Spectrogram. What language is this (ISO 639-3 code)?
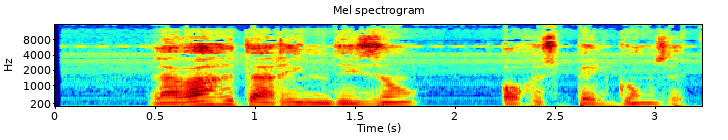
bre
